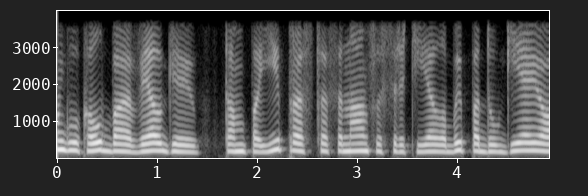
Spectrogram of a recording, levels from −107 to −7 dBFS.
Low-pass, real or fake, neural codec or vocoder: 3.6 kHz; fake; autoencoder, 48 kHz, 32 numbers a frame, DAC-VAE, trained on Japanese speech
